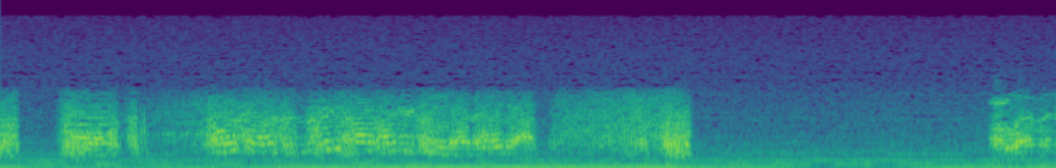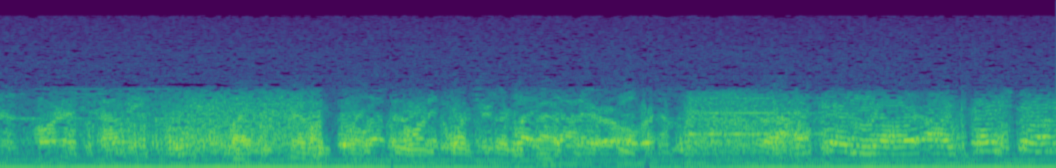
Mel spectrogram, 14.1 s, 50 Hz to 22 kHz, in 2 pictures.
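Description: Voices exchanging messages over a narrow-band radio link in Apollo 11 recovery communications, with a steady low hum underneath. The talk breaks off for about two seconds in the middle.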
